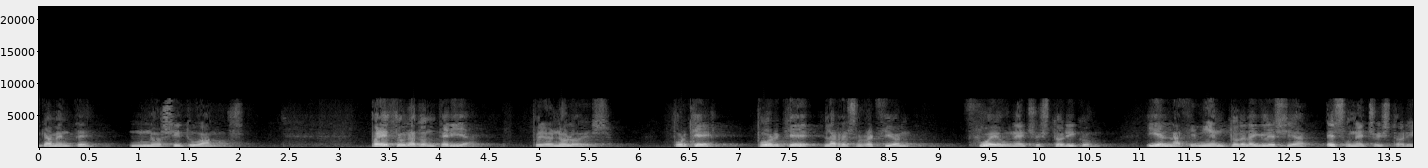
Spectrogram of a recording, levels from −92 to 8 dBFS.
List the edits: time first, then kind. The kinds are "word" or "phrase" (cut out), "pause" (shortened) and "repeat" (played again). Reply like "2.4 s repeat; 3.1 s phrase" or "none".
none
